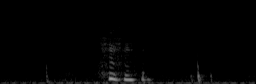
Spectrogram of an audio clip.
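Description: A young woman speaks calmly into a phone microphone.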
